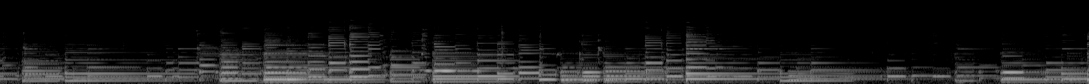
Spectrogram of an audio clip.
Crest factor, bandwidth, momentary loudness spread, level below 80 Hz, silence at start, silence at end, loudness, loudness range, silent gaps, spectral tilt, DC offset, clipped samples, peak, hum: 16 dB; 8.4 kHz; 12 LU; -64 dBFS; 0 s; 0 s; -34 LUFS; 6 LU; none; -8 dB/octave; under 0.1%; under 0.1%; -16 dBFS; none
